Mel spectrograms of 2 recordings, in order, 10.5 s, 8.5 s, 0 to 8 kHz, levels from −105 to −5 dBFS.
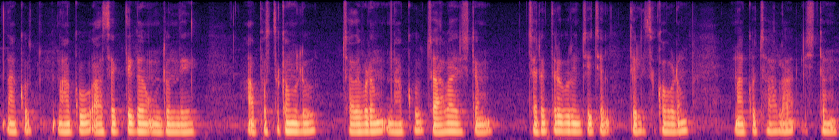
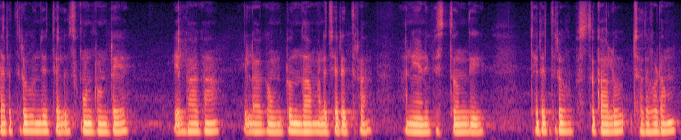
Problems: constant background noise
